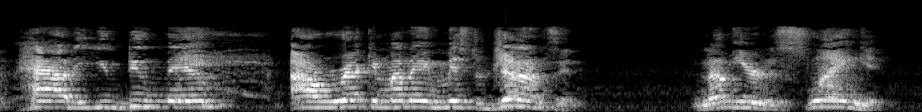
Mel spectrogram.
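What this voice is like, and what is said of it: Put-on Southern accent. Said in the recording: “I don't like southern accents. ... You ain't had a real Southern man.”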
